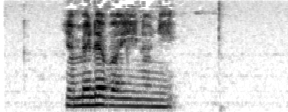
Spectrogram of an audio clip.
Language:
Japanese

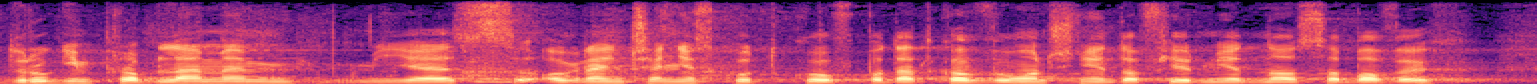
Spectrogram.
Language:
Polish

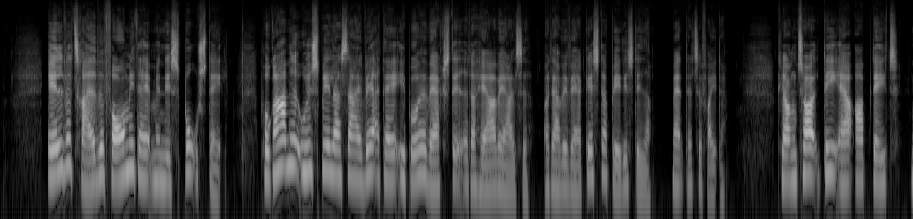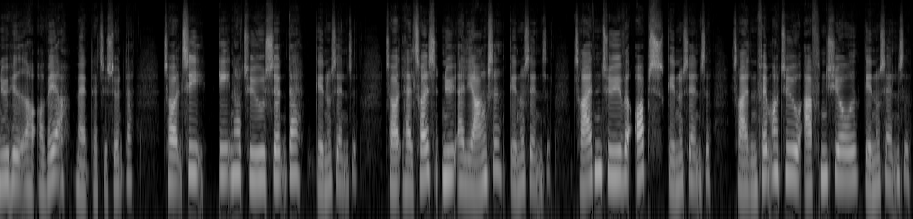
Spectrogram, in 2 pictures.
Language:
Danish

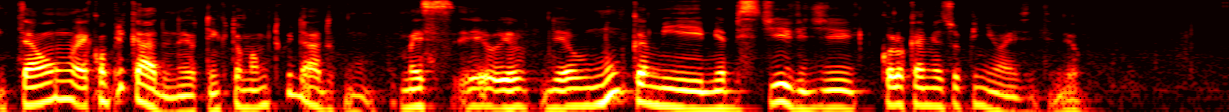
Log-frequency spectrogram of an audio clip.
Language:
Portuguese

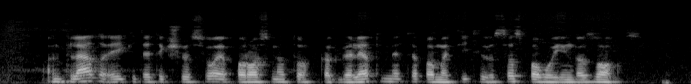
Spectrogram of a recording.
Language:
Lithuanian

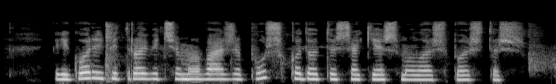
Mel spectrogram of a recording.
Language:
Mari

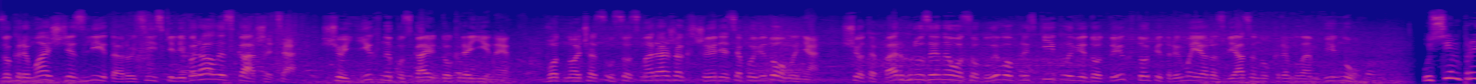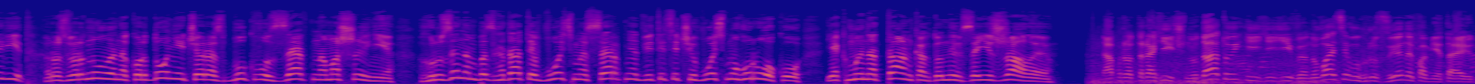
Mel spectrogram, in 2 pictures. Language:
Ukrainian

